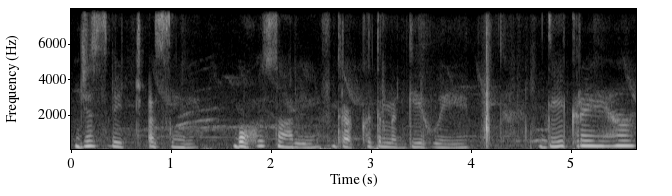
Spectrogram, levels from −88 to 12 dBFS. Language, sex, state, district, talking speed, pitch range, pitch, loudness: Punjabi, female, Punjab, Kapurthala, 115 wpm, 215-270 Hz, 245 Hz, -26 LUFS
